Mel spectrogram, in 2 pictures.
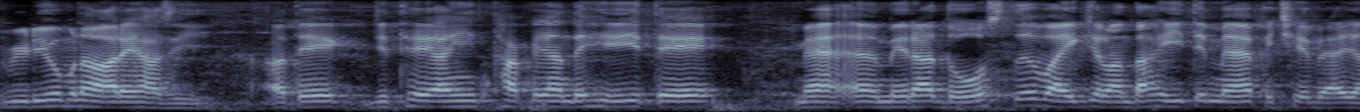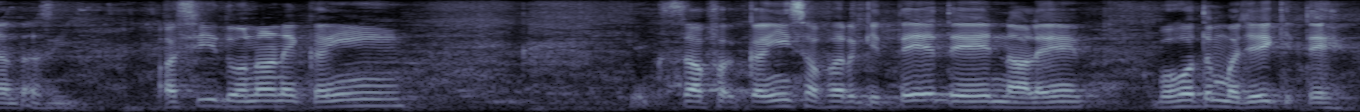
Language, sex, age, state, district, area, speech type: Punjabi, male, 18-30, Punjab, Pathankot, urban, spontaneous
